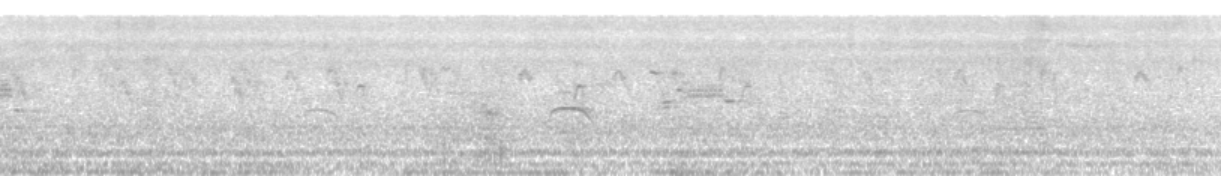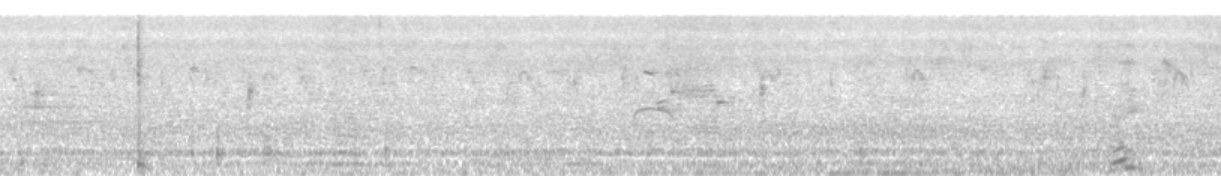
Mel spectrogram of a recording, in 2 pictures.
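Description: Bees swarm around an open museum hive, a steady, dense buzzing drone that stays level throughout, with occasional closer individual buzzes and a couple of faint clicks.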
